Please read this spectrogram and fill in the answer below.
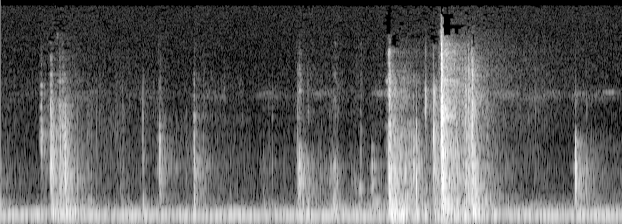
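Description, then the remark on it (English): A car door is eased open and gently pushed shut as someone gets out of a car stopped around the corner from a filling station, with soft latch clicks and a muffled thud over a low, steady engine-like hum. The handling is quiet. “We stopped around the corner from the filling station. Easy on the door when you get out.”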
